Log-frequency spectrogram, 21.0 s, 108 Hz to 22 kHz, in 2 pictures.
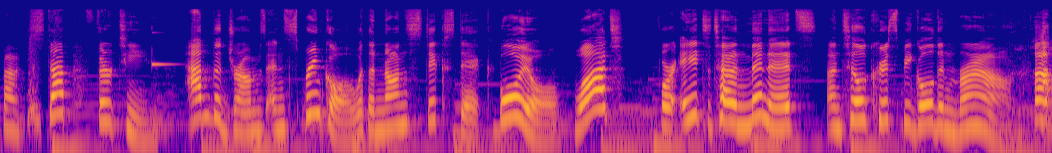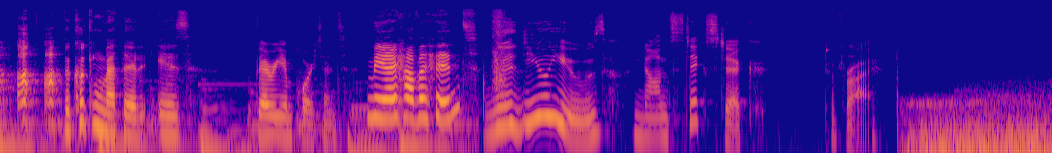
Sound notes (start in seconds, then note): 10.2 laughter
